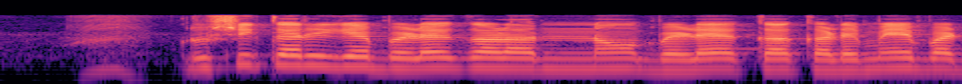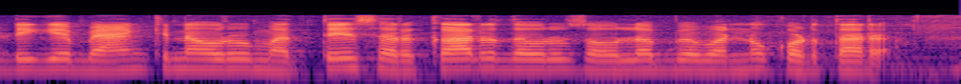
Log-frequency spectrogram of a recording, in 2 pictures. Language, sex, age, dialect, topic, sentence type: Kannada, female, 25-30, Central, banking, statement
